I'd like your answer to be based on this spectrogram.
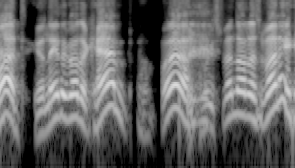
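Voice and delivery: voice pushed high and loud. Quoting a dad from a movie: Jackie Mason voice. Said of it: "like a bad Jackie Mason impersonation".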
